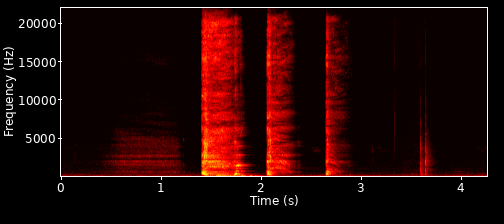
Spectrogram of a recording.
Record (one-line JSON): {"three_cough_length": "4.3 s", "three_cough_amplitude": 11352, "three_cough_signal_mean_std_ratio": 0.29, "survey_phase": "alpha (2021-03-01 to 2021-08-12)", "age": "18-44", "gender": "Female", "wearing_mask": "No", "symptom_none": true, "smoker_status": "Never smoked", "respiratory_condition_asthma": false, "respiratory_condition_other": false, "recruitment_source": "REACT", "submission_delay": "1 day", "covid_test_result": "Negative", "covid_test_method": "RT-qPCR"}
